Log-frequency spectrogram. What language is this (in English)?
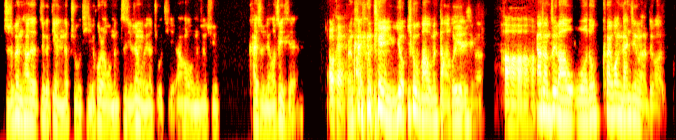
Chinese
